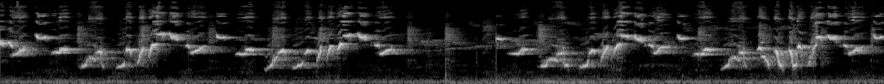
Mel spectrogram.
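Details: Free-living magpie-robin singing lively phrases of rising whistles and fast rattled notes, with a short pause midway and then more bright, varied warbling.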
